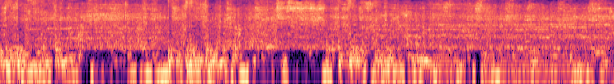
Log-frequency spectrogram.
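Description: Fireworks display: a continuous dense crackle with many sharp bangs from aerial shells and sparkling ground fountains, with a low rumble underneath and music playing along.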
